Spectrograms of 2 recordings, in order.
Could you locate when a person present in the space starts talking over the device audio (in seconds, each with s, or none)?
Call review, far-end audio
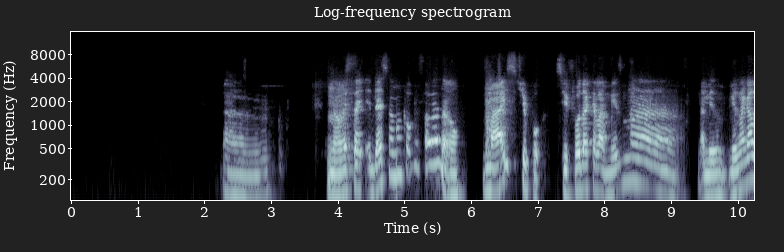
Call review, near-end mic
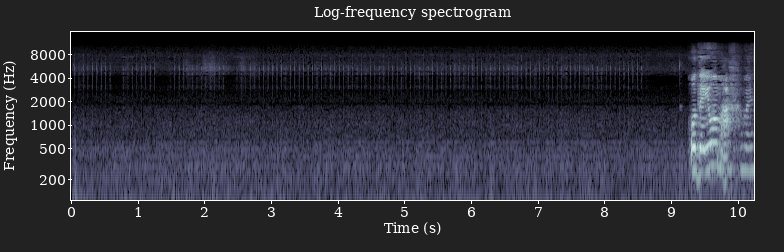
9.2 s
